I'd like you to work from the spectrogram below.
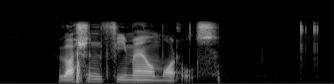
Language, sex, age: English, male, 24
